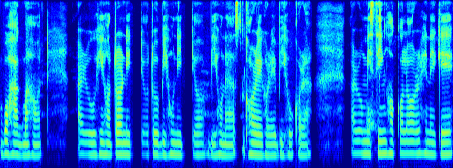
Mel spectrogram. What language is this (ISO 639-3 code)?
asm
